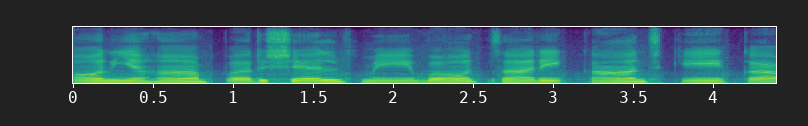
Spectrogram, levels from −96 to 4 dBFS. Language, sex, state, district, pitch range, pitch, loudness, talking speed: Hindi, female, Punjab, Fazilka, 205-225 Hz, 215 Hz, -14 LUFS, 110 wpm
